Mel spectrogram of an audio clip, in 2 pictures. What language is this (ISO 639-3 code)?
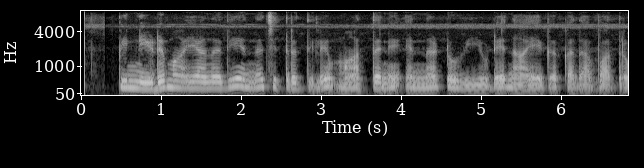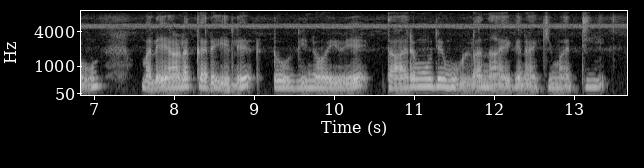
mal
